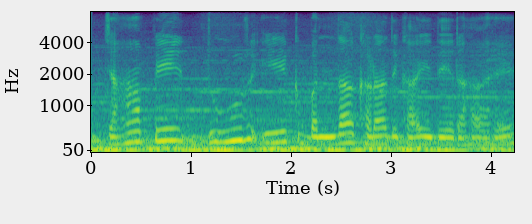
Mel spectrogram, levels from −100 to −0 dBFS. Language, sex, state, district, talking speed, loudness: Hindi, male, Chhattisgarh, Raipur, 140 wpm, -14 LUFS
